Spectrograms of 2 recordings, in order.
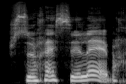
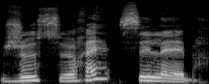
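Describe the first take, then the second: First: "Je serai" with both E sounds dropped; everyday native reduction; reduced casual speech. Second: Slow, careful syllable by syllable; slow dictation pace; very slowly. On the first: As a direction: swallow the E in "Je serai". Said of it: "a gente tende a falar prático e fazer muita redução". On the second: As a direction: stretch every syllable out. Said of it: "se a gente fala bem lentamente". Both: Shown as a demonstration.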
